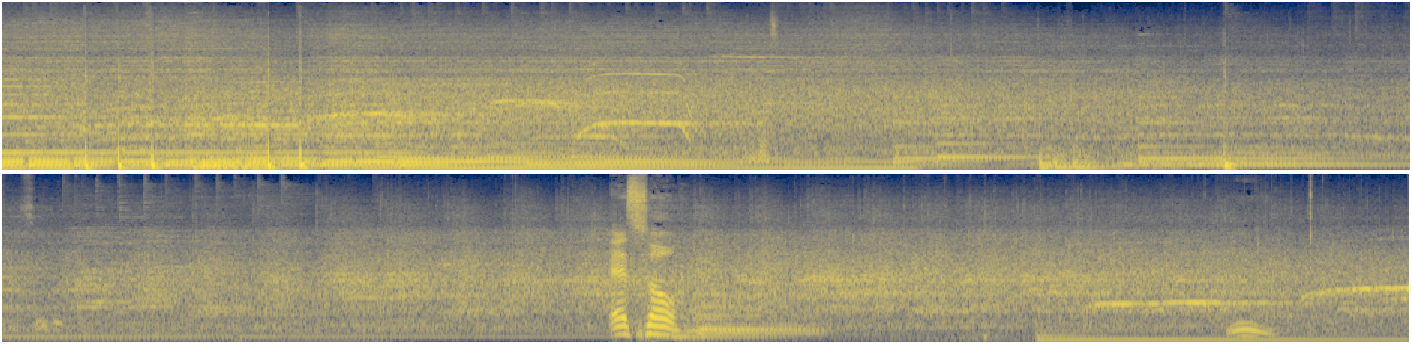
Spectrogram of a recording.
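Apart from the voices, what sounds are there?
audience cheering and applauding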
